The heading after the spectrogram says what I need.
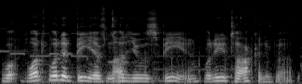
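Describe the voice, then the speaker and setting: A woman game streamer with a deep, mellow voice and vocal fry talks fast in a casual livestream chat. She rambles and hesitates while thinking aloud, with music in the background, picked up by a streaming setup with a webcam.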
